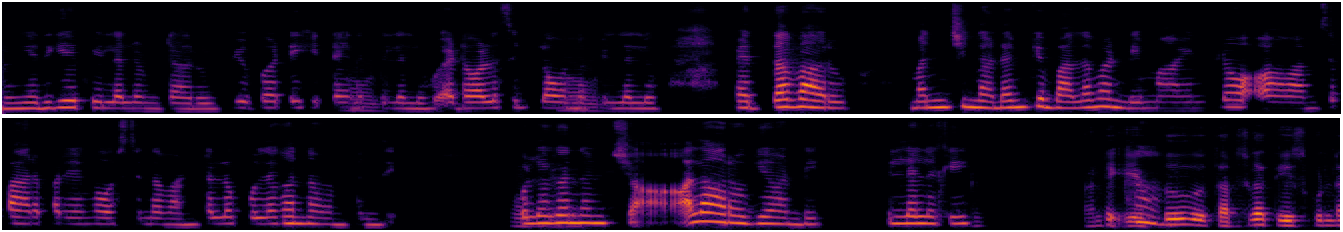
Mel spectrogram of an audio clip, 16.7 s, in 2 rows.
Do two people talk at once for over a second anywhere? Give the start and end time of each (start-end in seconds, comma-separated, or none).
none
